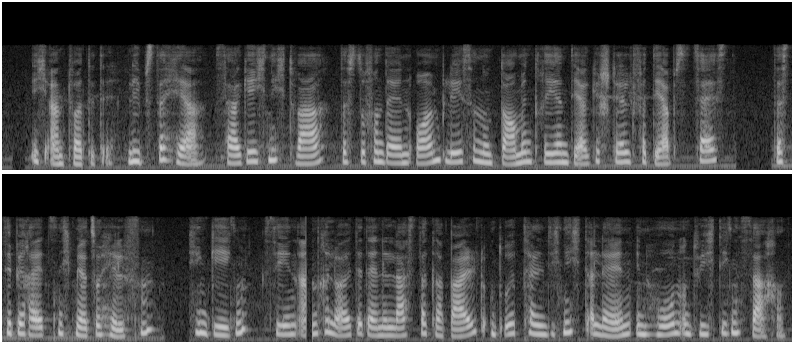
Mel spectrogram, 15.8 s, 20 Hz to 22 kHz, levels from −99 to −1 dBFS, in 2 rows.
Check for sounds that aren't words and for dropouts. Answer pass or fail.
fail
